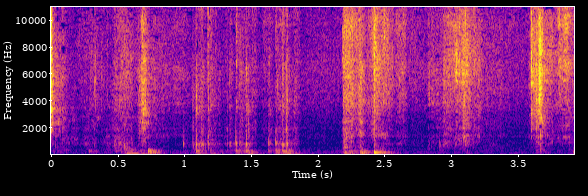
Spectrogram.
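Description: Long nails scratch and rub across the synthetic upper of a single blue children's sneaker with a foam sole, hollow and empty, resting on a table. Dry, crinkly scraping bursts come in uneven strokes, with a soft hollow low thud beneath and bright hiss on the sharper swipes. Each stroke dies away almost immediately, leaving brief quiet gaps.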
